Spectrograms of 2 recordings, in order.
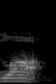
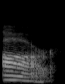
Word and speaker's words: law: It's not the lore of love, it's the law of love.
